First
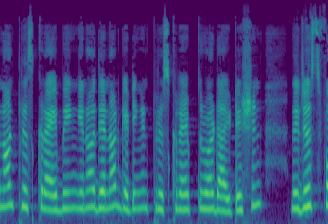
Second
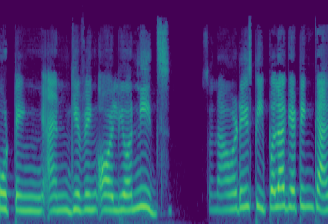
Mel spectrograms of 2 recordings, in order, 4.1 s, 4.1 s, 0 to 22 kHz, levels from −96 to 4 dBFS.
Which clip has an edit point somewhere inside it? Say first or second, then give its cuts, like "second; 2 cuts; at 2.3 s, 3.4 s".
second; 1 cut; at 2.5 s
